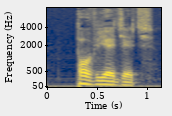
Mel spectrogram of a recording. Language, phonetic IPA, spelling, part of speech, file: Polish, [pɔˈvʲjɛ̇d͡ʑɛ̇t͡ɕ], powiedzieć, verb, Pl-powiedzieć.ogg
